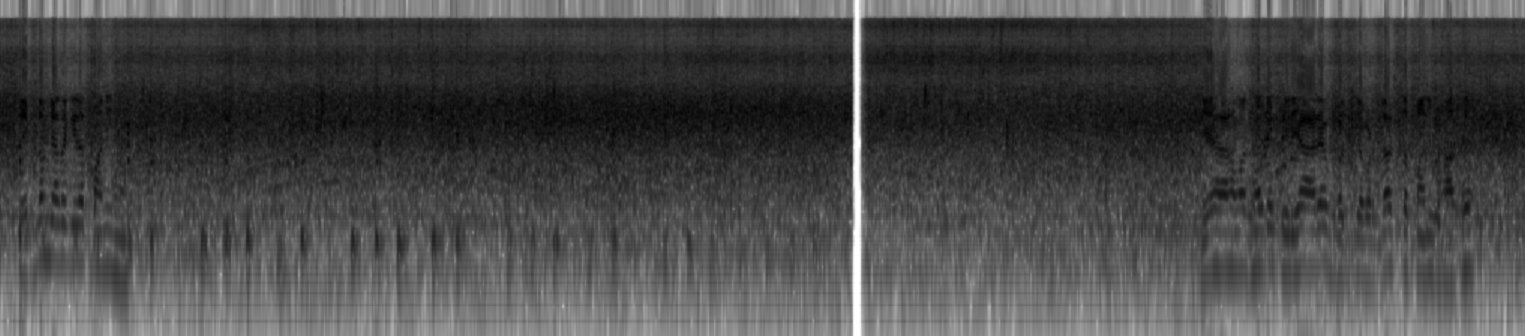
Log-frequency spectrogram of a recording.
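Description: Water streams and splashes down a flight of steps.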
